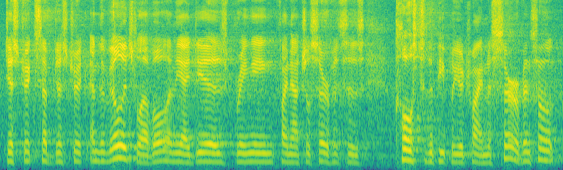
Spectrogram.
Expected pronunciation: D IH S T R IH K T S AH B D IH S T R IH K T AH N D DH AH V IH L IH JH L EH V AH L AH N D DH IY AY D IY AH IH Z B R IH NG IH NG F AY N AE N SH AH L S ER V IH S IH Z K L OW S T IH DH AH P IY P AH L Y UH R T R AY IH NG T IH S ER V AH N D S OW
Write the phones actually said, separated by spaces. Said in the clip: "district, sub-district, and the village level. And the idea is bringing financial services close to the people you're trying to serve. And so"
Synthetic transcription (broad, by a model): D IH S T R IH K T S AH B D IH S T R IH K T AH N DH AH V IH L IH JH L EH V L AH N DH IY AY D IY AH IH Z B R IH NG IH NG F AY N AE N SH L S ER V IH S IH Z K L OW S T IH DH AH P IY P L Y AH R T R AY IH NG T IH S ER V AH N S OW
